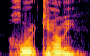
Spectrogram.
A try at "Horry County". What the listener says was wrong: Ori. I think the H is silent.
